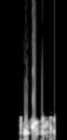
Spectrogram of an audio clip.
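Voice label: EMS Dispatch, p25; wake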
